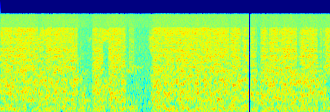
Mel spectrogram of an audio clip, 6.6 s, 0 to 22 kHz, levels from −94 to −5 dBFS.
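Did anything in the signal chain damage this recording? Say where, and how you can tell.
Yes: a gap at a join of encoded pieces, a codec-stage fault, opens a 40 ms silence from 4.96 to 5.00 s. The waveform shows a flat hole with smeared edges where untrimmed encoder delay and padding survived.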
